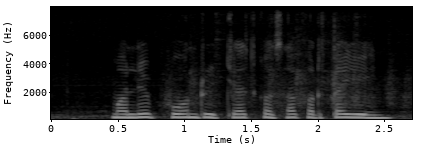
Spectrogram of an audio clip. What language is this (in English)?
Marathi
